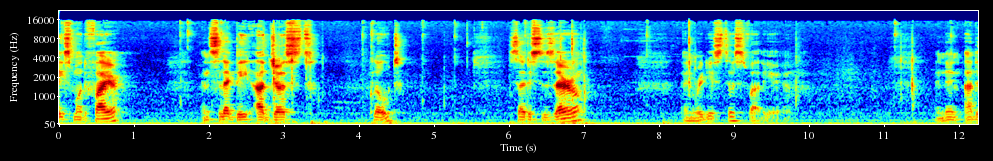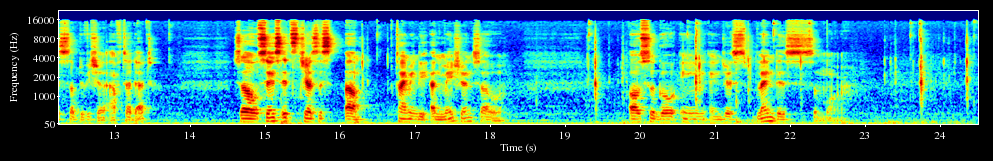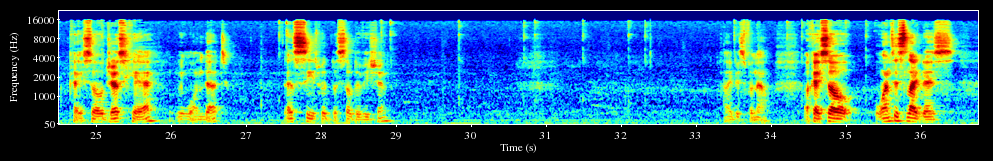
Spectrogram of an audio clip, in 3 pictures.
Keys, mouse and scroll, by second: 4.7-36.7 middle drag.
